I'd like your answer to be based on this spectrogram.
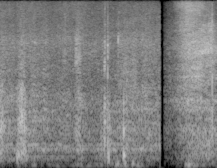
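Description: Aggressive honey bees buzz around an opened hive close by in a low, wavering drone with a few louder passes, broken by a brief dropout.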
